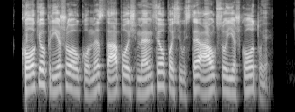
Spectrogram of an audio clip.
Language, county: Lithuanian, Marijampolė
